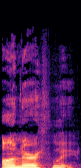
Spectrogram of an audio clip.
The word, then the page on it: unearthly: /ʌnˈəːθ.li/; /ʌnˈɝθ.li/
